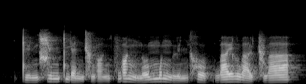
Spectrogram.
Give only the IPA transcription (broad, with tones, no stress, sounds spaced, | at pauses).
t̪ y˧˥ n ɕ y˥ n t̪ j ɛ˨˩ n ʂ w ɑ˧˥ ŋ f w ɑ˥˩ ŋ n̪ o˥ ʊ̯ m ɤ˥˩ ŋ l y˧˥ n x o˨˩ ʊ̯ k w a˥ ɪ̯ l w a˨˩ ɪ̯ ʈ͡ʂ w ä˥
